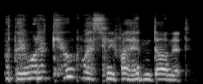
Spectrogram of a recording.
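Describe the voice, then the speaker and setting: A woman's voice: high-pitched, fast talker, fairly bright tone, slightly rough. A woman voicing an earnest, lovelorn young princess in an amateur table read, speaking in plain declarations. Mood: pleading.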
